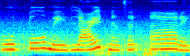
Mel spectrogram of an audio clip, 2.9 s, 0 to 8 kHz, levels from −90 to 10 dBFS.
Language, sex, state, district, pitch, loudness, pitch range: Hindi, female, Madhya Pradesh, Umaria, 250 Hz, -14 LUFS, 230-270 Hz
